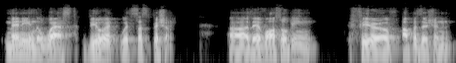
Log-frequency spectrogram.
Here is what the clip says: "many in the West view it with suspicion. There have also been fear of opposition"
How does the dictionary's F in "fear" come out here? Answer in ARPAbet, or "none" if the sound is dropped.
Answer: F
